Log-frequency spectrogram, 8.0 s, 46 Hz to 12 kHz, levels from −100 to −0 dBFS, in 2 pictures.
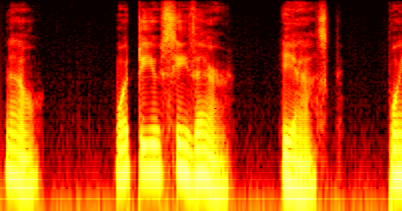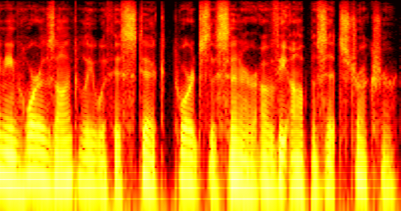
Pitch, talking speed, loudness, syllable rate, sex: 95 Hz, 150 wpm, -20 LUFS, 5.3 syllables/s, male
